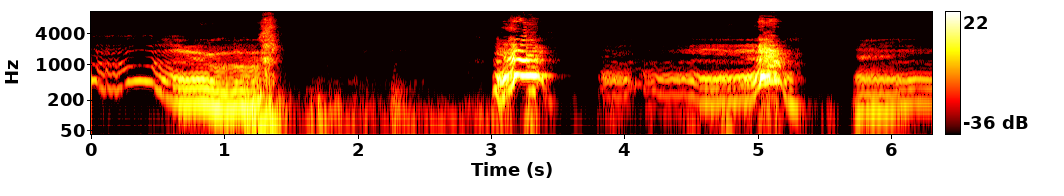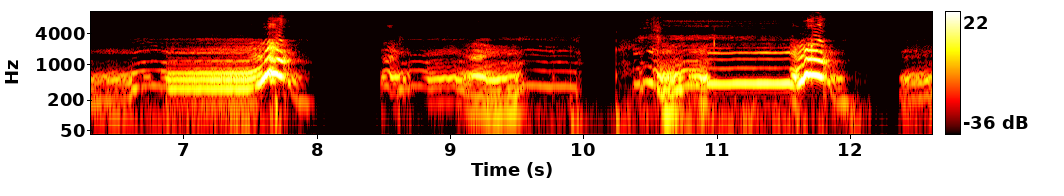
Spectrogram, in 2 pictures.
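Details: Chatty domestic dog 'talking' before a snack, giving a series of drawn-out whining, howl-like moans and grumbles in bursts about every two to three seconds, each wavering and sliding in pitch, with short silences between.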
